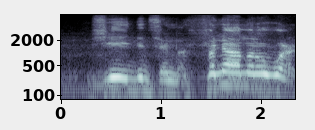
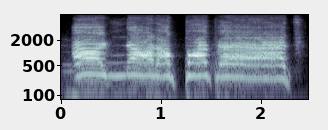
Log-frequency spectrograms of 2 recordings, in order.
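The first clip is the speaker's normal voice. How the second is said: much higher and louder, slow and stretched; indignant shout; 11 semitones higher, 6 dB louder, slower than usual. Real, not acted. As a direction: bellow the denial, outraged. Indignant denial of being a puppet.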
